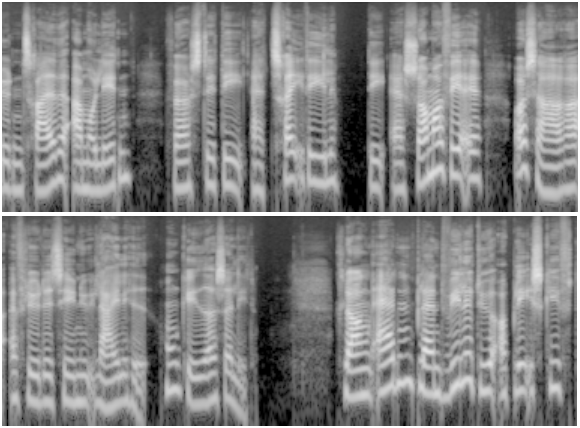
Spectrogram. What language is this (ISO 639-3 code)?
dan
